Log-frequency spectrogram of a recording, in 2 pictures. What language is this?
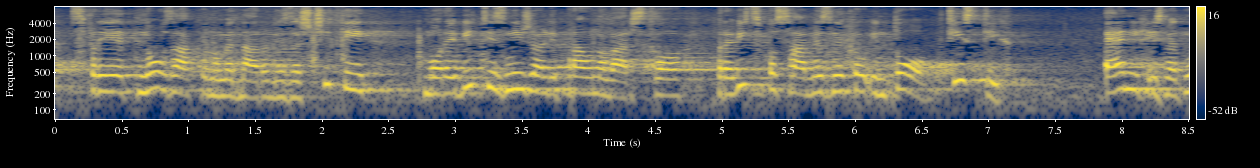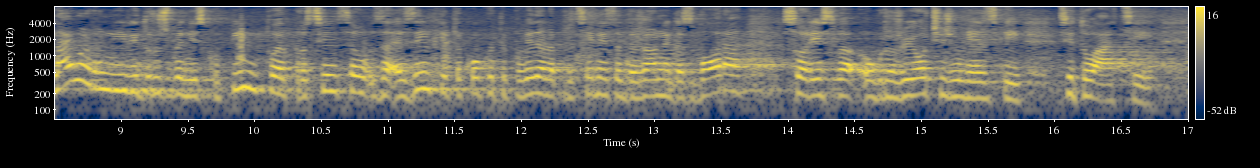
Slovenian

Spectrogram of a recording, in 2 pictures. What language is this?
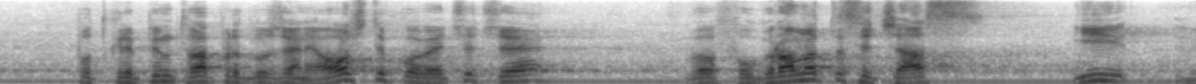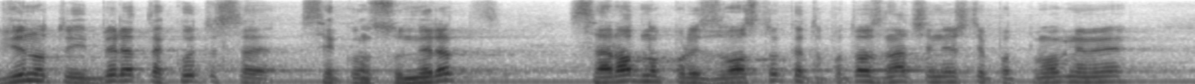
Bulgarian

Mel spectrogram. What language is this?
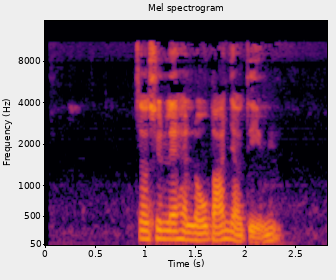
Cantonese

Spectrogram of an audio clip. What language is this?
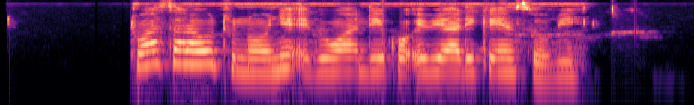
Ganda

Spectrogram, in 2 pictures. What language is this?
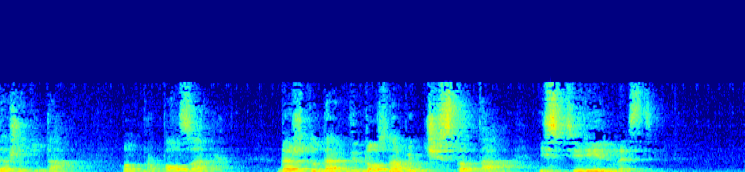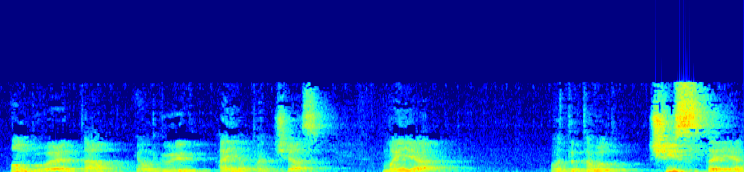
Russian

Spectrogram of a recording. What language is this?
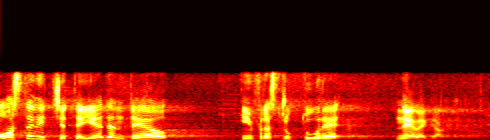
Serbian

